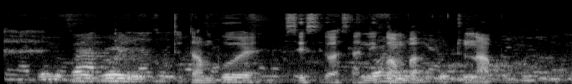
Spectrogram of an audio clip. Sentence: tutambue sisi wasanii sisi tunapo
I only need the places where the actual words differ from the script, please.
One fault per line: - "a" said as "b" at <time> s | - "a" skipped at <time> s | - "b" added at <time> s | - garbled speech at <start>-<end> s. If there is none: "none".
- "sisi" said as "kwamba" at 3.8 s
